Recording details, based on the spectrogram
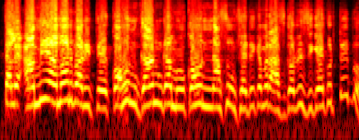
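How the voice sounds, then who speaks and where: A man's voice: very high-pitched, fast talker, a bit bright. An actor playing a middle-aged, belligerent drunk village father in a comic TV drama, ranting sarcastically in a rural Bangladeshi accent.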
